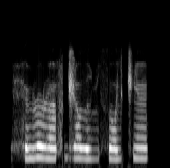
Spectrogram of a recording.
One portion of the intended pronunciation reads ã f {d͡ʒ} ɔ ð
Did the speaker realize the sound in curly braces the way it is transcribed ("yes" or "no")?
yes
